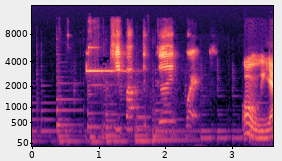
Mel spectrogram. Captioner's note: bell dings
